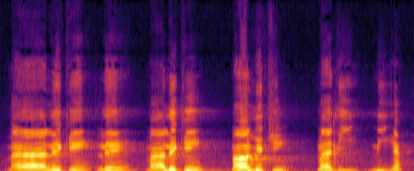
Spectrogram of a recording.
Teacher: Nipiskan huruf lam daripada kalimah maliki, li tu. Nipiskan huruf lam itu. Jangan baca dengan tebal ataupun leweh.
